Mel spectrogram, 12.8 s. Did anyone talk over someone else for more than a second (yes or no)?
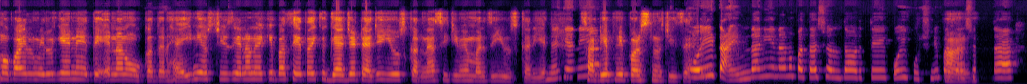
no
